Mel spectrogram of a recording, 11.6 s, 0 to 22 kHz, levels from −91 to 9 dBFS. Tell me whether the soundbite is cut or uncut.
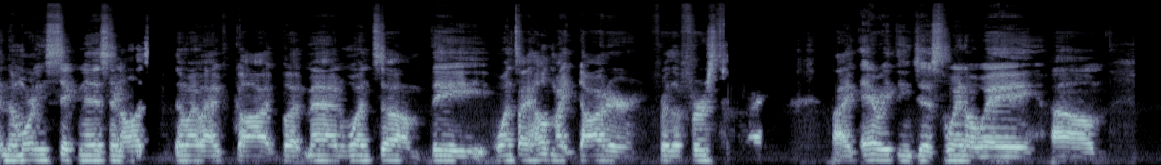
uncut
